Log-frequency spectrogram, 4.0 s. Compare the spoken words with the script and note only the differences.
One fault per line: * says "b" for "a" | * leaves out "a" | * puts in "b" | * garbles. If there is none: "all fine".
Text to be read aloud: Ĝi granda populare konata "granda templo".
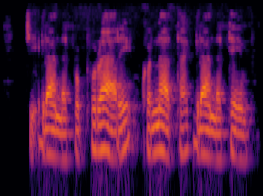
all fine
